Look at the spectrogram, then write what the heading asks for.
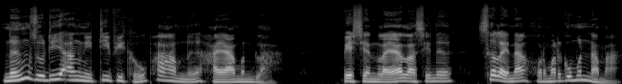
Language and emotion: Bodo, surprised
